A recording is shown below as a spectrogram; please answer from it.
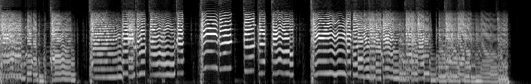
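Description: Overdriven electric guitar playing lead phrases through a Friedman Buxom Boost pushing a vintage blackface tube amp into breakup. Several short phrases with brief breaks between them, held notes shaken with vibrato, closing on a run of falling notes.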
